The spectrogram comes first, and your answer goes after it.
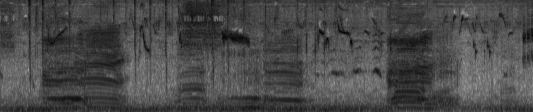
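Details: Morning herd of tame cattle walking a village road toward pasture; a series of moos, some short and some drawn out, repeats over low rumbling, with high bird chirps scattered through.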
